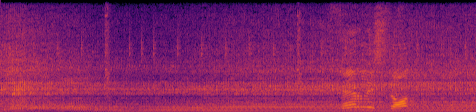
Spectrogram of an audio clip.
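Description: A heavily customized wide-body Ford Focus ST idles with a steady, loud engine drone, and a brief swell rises near the end while people talk nearby.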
